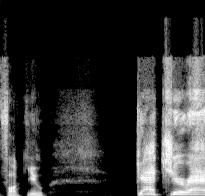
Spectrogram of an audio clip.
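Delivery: acted-out raw child's scream, high, rough, climbing up. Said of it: "I was yelling at the fucking T V".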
